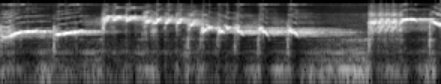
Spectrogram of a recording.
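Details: Short burst from a green leafbird lure recording in rough 'tembakan kasar' style: rising whistles, then a high buzzy note sinking step by step through rapid clicks, and a sudden high squeal.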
